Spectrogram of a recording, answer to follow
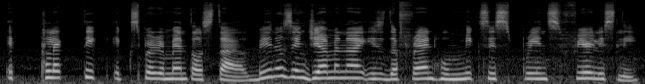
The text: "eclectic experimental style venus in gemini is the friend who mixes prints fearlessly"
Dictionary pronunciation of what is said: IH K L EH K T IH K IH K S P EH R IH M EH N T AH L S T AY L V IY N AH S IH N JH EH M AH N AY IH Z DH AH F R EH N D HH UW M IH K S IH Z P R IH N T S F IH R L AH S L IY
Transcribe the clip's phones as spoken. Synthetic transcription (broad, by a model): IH K L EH K T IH K IH K S P EH R IH M EH N T AH L S T AY L B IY N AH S IH N JH EH M AH N AY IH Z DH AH F R EH N D HH UW M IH K S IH S P R IH N T S F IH R L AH S L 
